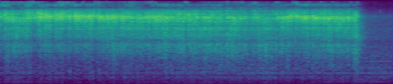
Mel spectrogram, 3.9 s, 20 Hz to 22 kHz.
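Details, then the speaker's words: VEVOR MMA 200 DC stick welder, first use, with the supplied rod: loud fierce even crackle and sizzle for about three and a half seconds; arc may be running slightly hot, later turned down to 80. "Now that's the rod that they gave me. Sounds good. Actually sounds like I might be a little bit hot."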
